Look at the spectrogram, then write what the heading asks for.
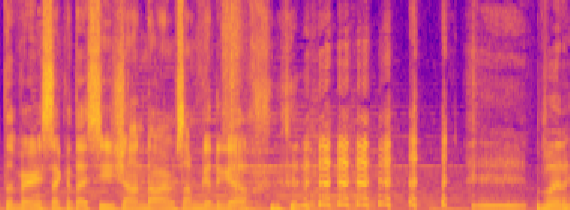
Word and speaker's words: gendarmes: The gendarmes!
